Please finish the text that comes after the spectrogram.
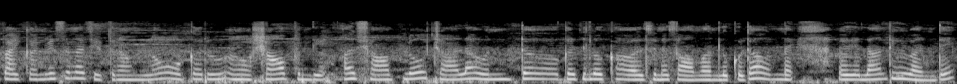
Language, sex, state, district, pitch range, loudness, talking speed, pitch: Telugu, female, Andhra Pradesh, Sri Satya Sai, 220-255 Hz, -14 LUFS, 115 wpm, 235 Hz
